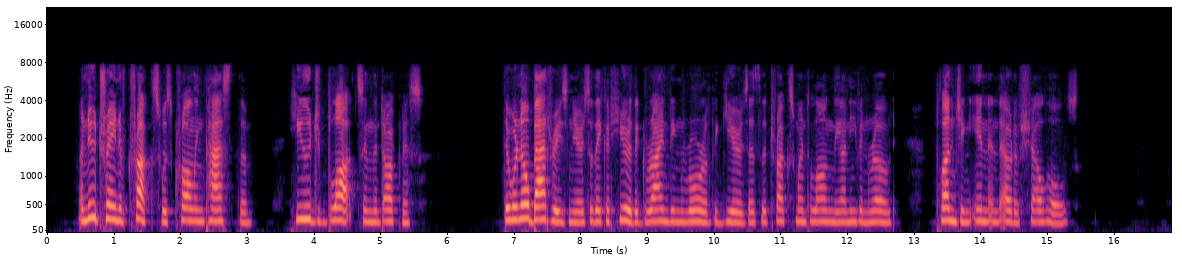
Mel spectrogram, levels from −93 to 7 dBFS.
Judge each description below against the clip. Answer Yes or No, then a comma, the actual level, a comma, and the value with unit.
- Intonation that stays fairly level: Yes, narrow, 1.8 semitones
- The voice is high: Yes, high, 195 Hz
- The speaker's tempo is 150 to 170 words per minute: Yes, average, 155 wpm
